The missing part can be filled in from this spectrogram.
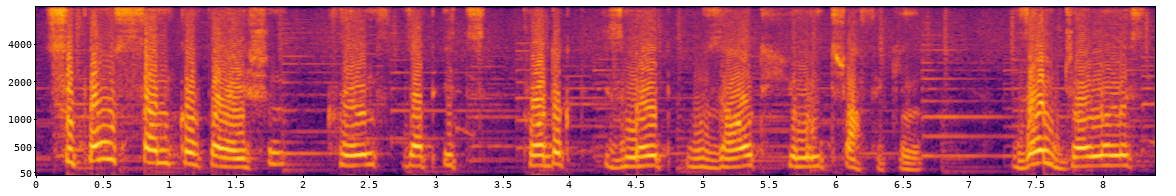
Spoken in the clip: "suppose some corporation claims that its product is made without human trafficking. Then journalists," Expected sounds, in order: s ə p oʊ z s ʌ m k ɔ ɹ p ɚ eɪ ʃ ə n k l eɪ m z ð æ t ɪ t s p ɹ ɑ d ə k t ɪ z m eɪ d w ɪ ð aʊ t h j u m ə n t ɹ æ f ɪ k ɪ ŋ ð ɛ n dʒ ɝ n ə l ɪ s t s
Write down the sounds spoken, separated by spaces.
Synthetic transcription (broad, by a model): s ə p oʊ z s ʌ m k ɔ ɹ p ɚ eɪ ʃ ə n k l eɪ m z ð æ t ɪ t s p ɹ ɑ d ə k t ɪ z m eɪ d w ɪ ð aʊ t h j u m ə n t ɹ æ f ɪ k ɪ ŋ ð ɛ n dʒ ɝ n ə l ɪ s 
